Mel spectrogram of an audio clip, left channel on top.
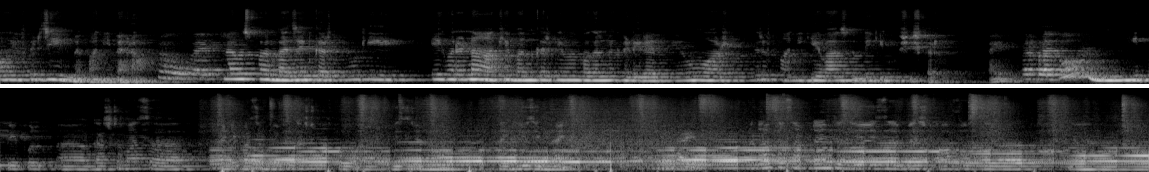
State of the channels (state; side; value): different; both; correlation 0.00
